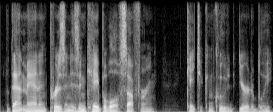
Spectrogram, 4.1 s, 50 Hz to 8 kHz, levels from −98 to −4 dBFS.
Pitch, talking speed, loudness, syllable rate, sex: 95 Hz, 175 wpm, -19 LUFS, 6.9 syllables/s, male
